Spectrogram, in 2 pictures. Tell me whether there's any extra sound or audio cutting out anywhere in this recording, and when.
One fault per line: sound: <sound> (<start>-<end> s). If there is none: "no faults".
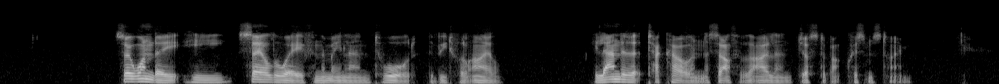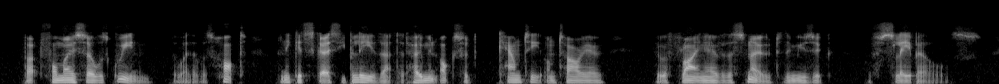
no faults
